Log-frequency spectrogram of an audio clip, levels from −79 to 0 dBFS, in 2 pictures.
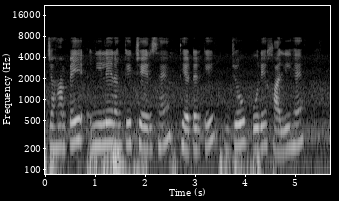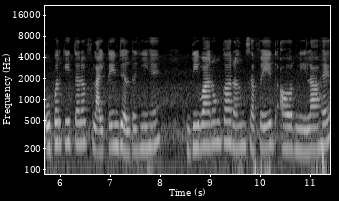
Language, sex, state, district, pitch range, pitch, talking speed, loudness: Hindi, female, Maharashtra, Aurangabad, 195-235 Hz, 215 Hz, 140 wpm, -28 LUFS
